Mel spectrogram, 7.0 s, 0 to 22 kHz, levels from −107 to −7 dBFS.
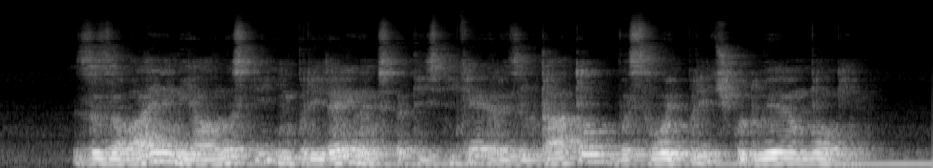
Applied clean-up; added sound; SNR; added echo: none; none; none; reverberation time 2.3 s.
